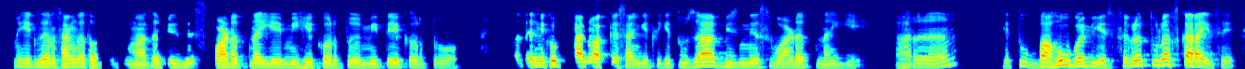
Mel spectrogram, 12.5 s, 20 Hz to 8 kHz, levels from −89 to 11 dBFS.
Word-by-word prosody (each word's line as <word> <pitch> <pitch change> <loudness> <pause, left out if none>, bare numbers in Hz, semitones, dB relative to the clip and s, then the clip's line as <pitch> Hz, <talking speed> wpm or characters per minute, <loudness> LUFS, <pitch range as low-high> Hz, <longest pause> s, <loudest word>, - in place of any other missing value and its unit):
मी 150 - -5
एकजण 150 0 0
सांगत 150 0 0
होतो 130 0 -5
की, 130 0 -14
"माझा 125 +2 -1
बिझनेस 135 +1 -6
वाढत 135 0 +3
नाही 135 -1 0
आहे, 135 - +1
मी 135 -1 -4
हे 140 - +1
करत 135 -2 -3
आहे, 135 -1 -1
मी 130 +1 -5
ते 140 -1 0
करतो." 130 -1 -9 0.7
मग - - -10
त्यांनी 180 +2 +1
खूप 195 0 +5
छान 180 0 +6
वाक्य 165 -1 +3
सांगितलं 140 -1 -5
की, 140 - -6
"तुझा 170 +4 +5
बिझनेस 150 -1 -4
वाढत 135 -1 -3
नाही 125 -2 -9
आहे. 105 - -18 0.4
कारण 140 - -5 0.5
हे 140 - -8
तू 185 - -4
बाहुबली 165 +1 +4
आहेस 130 -1 -3
सगळं 190 +6 +2
तुलाच 220 0 +2
करायचं 160 -8 +5
आहे, 130 - -10
140 Hz, 185 wpm, -23 LUFS, 135-155 Hz, 0.7 s, छान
